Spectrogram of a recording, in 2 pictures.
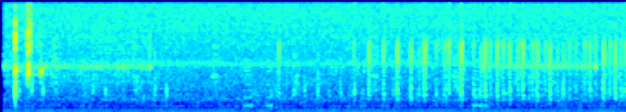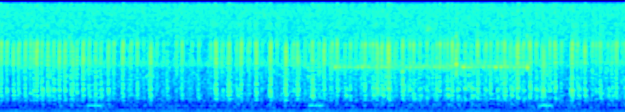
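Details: Sam, a pet female rat, making soft, rapid clicking and chattering sounds in quick irregular runs throughout, with a steady low hum behind.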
